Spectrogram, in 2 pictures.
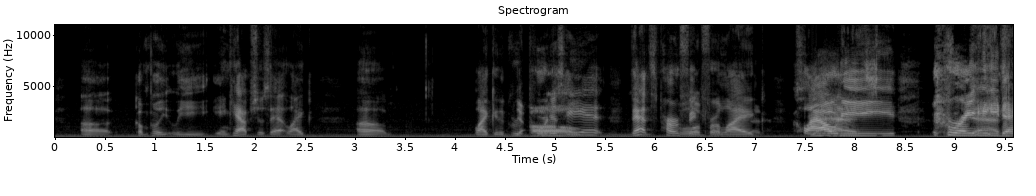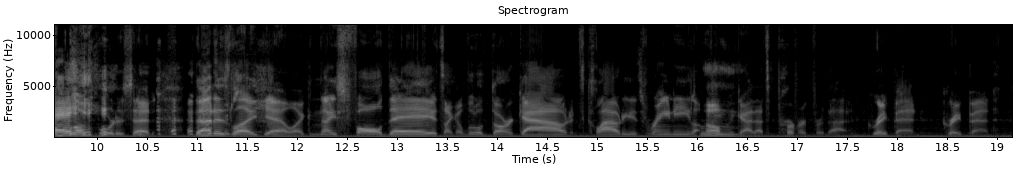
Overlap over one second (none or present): present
